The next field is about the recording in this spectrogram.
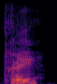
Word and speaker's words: très: Je suis très occupé maintenant. How you spell très? – T-R-E-S with an accent over the E. Très, yes. So here you have an S, silent S, followed by a vowel.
